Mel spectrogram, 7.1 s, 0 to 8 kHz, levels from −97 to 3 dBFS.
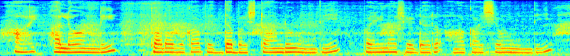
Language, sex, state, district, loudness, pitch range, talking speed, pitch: Telugu, female, Andhra Pradesh, Sri Satya Sai, -19 LUFS, 205-230 Hz, 90 wpm, 215 Hz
